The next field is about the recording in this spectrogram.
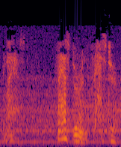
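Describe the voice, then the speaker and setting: A man's voice: medium pitch, lively intonation, highs cut off. A fearful crewman, noisy old radio. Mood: stunned. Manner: halting, breaks off in short phrases. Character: anxious younger male crewman, awestruck and fearful. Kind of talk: 1940s radio drama acting.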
